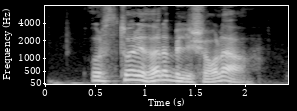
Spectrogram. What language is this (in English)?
Kabyle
